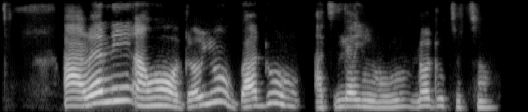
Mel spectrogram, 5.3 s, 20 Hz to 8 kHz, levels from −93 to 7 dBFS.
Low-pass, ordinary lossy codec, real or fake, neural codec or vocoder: 7.2 kHz; Opus, 64 kbps; fake; codec, 16 kHz, 4 kbps, X-Codec, HuBERT features, trained on general audio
